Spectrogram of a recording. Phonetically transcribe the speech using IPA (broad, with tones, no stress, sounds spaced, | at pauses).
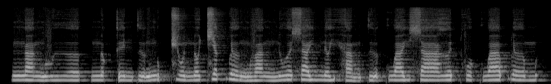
ŋ a˨˩ ŋ v ɨ˨˩ ə̯ | n ɔ˨˩ k̚ ʔ e˨˩ n t̪ ɨ̰˧˨ ə̯ ŋ ə˦˥ p̚ t͡ɕ o˨˩ n ɔ˧ t͡ɕ a˦˥ k̚ l əː˧˩ ŋ v a˨˩ ŋ n u˧ ə̯ s a˧ j n ə˧ j h a˧˩ m t̪ ɨ̰˧˨ ə̯ k w a˧ j s aː˧ ɣ ə˦˥ t̚ f o˨˩ k w aː˦˥ p̚ l ə˧ m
